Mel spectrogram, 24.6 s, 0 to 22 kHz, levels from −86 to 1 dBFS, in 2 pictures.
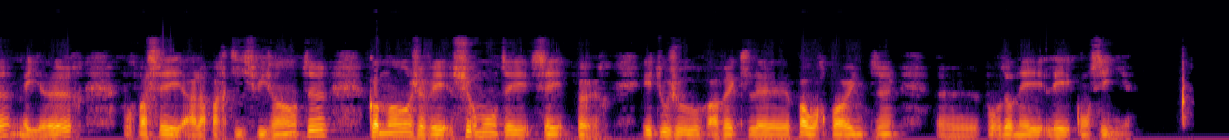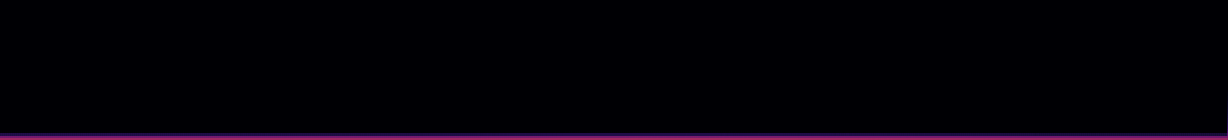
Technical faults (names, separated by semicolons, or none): mains hum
